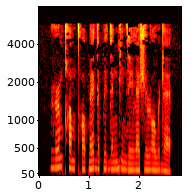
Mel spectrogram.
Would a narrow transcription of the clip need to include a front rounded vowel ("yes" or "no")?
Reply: yes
